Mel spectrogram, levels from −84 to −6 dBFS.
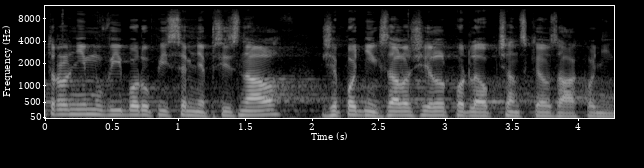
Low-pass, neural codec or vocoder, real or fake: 10.8 kHz; none; real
